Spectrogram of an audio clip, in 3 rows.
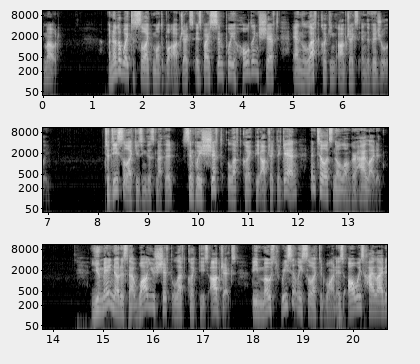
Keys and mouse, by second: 5.5 shift+click, 6.9 shift+click, 8.4 shift+click, 9.7 shift+click, 11.9 shift+click, 13.9 shift+click, 14.4 shift+click, 16.7 shift+click, 17.8 shift+click, 18.9 shift+click.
